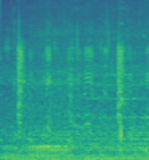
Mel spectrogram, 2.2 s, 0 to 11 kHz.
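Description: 2017 Triumph Street Scrambler's 900 cc parallel-twin engine running at a steady cruise, heard through a helmet-mounted microphone with wind rush. Faint bits of the rider's voice come in briefly.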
